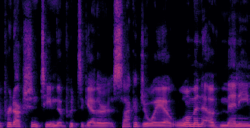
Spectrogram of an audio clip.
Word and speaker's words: Sacajawea: And we came to our pronunciation that we have chosen, which is Sacajawea.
